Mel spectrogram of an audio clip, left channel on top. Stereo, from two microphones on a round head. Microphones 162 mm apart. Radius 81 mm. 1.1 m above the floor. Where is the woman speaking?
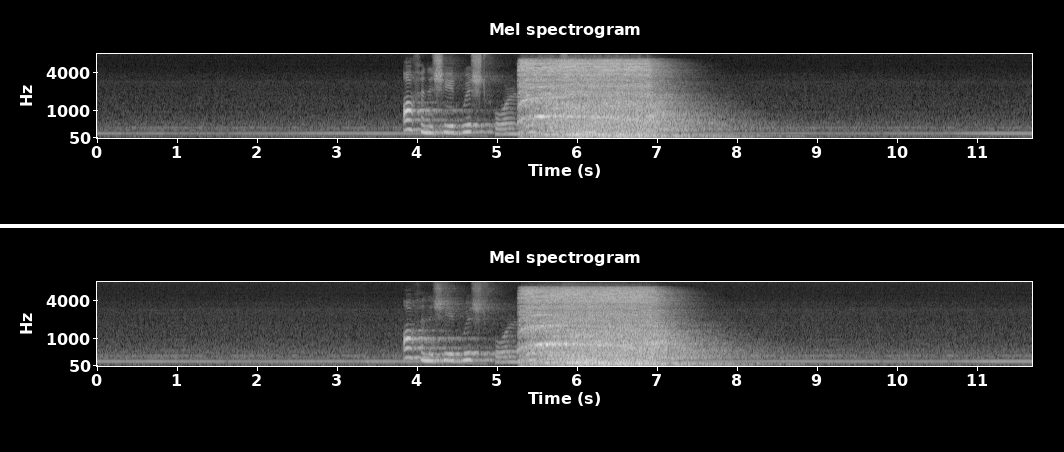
45° left (ahead or behind), 0.7 m.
